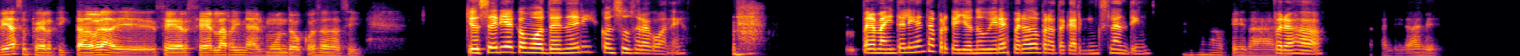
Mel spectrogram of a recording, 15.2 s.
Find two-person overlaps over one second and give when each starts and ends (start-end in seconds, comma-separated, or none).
none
